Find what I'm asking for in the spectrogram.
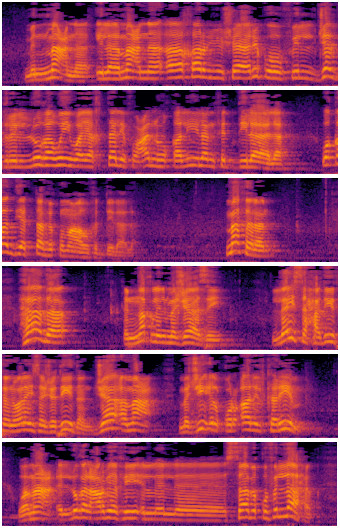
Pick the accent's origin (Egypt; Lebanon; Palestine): Palestine; عندنا في فلسطين له ثلاث شعب، وفي لبنان وفي مصر له شعبتان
